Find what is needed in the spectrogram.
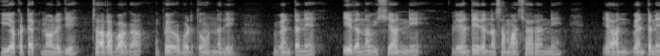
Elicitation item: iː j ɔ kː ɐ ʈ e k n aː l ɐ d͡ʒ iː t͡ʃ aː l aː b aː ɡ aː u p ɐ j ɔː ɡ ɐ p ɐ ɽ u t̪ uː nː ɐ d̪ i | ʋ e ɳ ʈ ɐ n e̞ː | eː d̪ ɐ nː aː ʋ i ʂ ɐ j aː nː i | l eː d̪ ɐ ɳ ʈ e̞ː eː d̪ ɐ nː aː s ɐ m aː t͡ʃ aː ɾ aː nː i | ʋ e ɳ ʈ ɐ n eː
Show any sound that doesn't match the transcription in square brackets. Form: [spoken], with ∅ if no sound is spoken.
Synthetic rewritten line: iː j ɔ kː ɐ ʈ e k n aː l ɐ d͡ʒ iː t͡ʃ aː l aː b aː ɡ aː u p ɐ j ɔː ɡ ɐ p ɐ ɽ u t̪ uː nː ɐ d̪ i | ʋ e ɳ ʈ ɐ n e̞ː | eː d̪ ɐ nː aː ʋ i ʂ ɐ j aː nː i | l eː d̪ ɐ ɳ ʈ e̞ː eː d̪ ɐ nː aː s ɐ m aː t͡ʃ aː ɾ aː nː i | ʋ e ɳ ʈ ɐ n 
